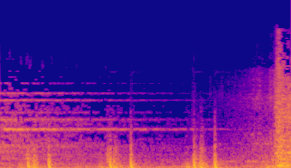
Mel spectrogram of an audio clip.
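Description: Cinematic heartbeat sound effect: three slow double thumps, one pair about every second and a quarter, over a faint high sustained tone that slowly fades.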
